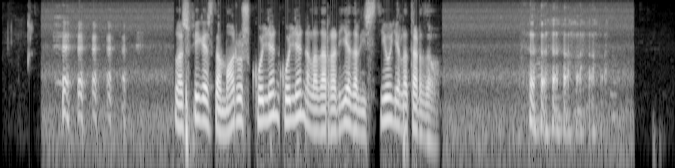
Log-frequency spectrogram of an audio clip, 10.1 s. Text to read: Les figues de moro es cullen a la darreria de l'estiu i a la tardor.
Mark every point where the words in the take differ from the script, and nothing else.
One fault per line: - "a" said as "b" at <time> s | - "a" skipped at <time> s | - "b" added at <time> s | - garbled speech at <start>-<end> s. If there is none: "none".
- "cullen" added at 4.3 s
